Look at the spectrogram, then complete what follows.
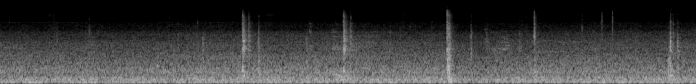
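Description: A steady low hum with four sharp metallic clinks spread through it, hand tools knocking against the radiator hose fittings and clamps as the upper radiator hose is worked off.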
